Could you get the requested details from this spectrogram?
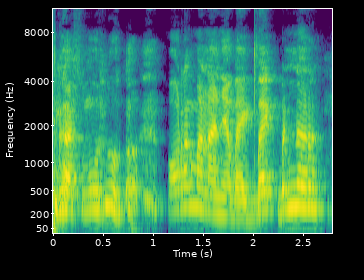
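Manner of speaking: high-pitched, tickled repeat after a laugh; amused agreement. Real, not acted. Creator repeating a netizen's comment he agrees with, amused and emphatic. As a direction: echo it emphatically, voice lifted.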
